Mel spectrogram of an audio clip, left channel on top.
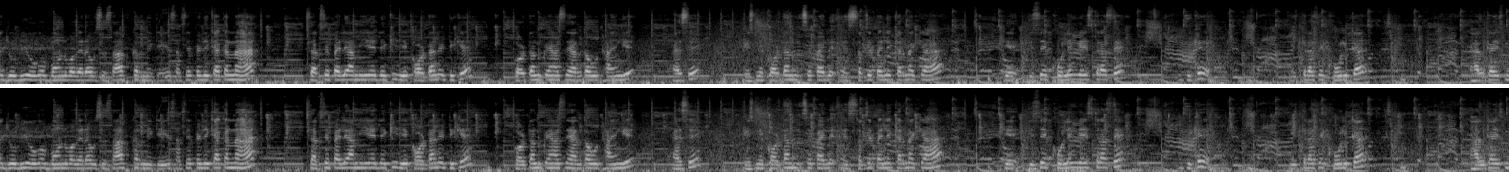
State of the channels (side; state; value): both; normal; correlation 0.74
